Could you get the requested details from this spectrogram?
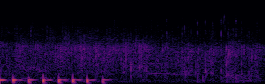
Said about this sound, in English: Do you mind to just stand up and we want to give you a, a, an applause for doing that?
